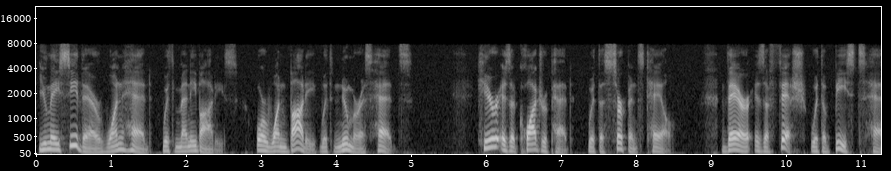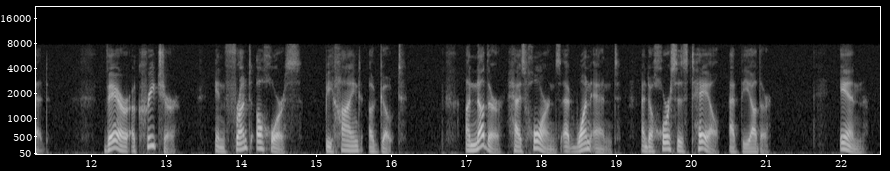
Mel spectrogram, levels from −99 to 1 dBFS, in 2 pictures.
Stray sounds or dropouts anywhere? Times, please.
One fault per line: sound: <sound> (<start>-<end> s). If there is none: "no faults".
no faults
